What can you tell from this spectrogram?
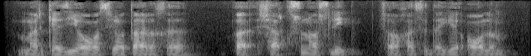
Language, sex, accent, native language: Uzbek, male, Toshkent shahri, Uzbek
